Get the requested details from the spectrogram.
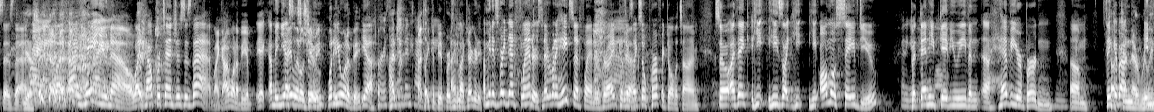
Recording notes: Recorded live at the 2019 Mbird Tyler Conference.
